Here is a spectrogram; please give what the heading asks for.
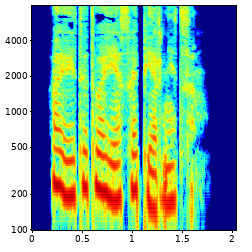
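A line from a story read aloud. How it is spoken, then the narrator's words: Gentle reply. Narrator (Russian): ласково ответила я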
